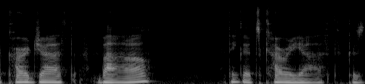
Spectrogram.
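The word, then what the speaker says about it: Kirjath: Baal I think that's karyath because the J is actually pronounced like an i and this is kiriath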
